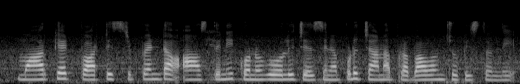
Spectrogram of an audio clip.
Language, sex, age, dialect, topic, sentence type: Telugu, female, 18-24, Central/Coastal, banking, statement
